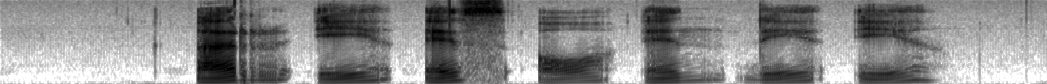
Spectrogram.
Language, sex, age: Swedish, male, 47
